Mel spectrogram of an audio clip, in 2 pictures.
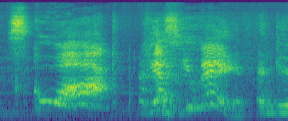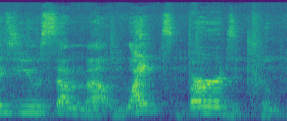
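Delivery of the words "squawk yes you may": high squawking parrot. Acted. Tavern parrot grants the drink request, squawking high. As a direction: answer like a screeching bird. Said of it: "The parrot says".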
